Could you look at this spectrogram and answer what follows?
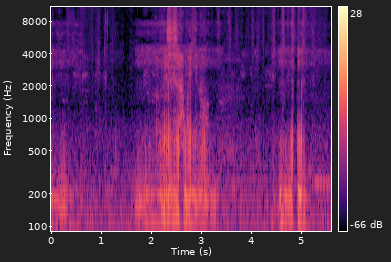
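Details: Baby girl snoring in deep sleep: soft, rattling snoring breaths with a snort near the end; quiet room noise behind.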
